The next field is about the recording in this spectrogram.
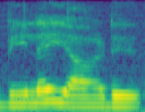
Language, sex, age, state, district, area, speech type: Tamil, female, 18-30, Tamil Nadu, Coimbatore, rural, read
